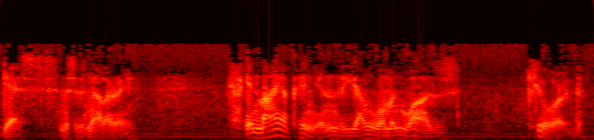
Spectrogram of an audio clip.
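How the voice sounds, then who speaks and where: An actor playing a grave, courteous doctor in an old-time radio drama, speaking in a formal, measured, authoritative way. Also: male voice, very deep voice, very animated, creaky, exaggerated voice. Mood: grave, explaining. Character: grave, courteous male doctor explaining a patient's cure. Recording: tinny, hissy old radio recording.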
